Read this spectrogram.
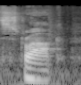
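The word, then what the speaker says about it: Straka: I think it's spelled Strock, but it's Strock.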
